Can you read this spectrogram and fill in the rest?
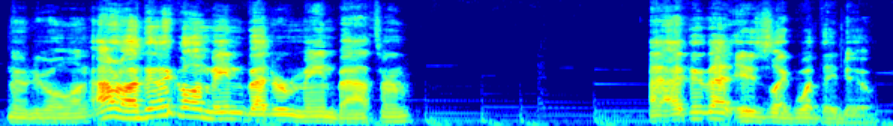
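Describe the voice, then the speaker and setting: Bright, lively young man streaming. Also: lowish voice, quick pace, faint music behind. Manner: rambling, joking, reads out player names. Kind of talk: casual live game commentary.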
